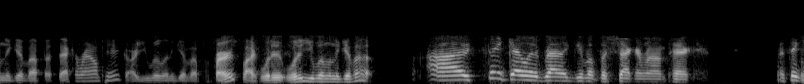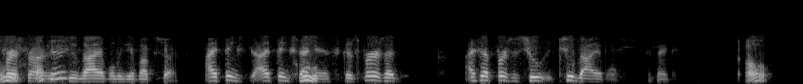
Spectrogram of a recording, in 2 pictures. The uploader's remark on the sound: I also take live callers!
